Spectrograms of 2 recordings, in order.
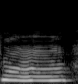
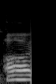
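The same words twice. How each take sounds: First: Loud droning "aah" settling lower; lower-pitched vehicle noise. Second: Short, high "ah" tone; high-pitched vehicle noise. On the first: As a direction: imitate the lower tone of a receding car. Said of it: "goes down to a lower pitch". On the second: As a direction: imitate the high note of an approaching car. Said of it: "it's a high pitch". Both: Shown as a demonstration.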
